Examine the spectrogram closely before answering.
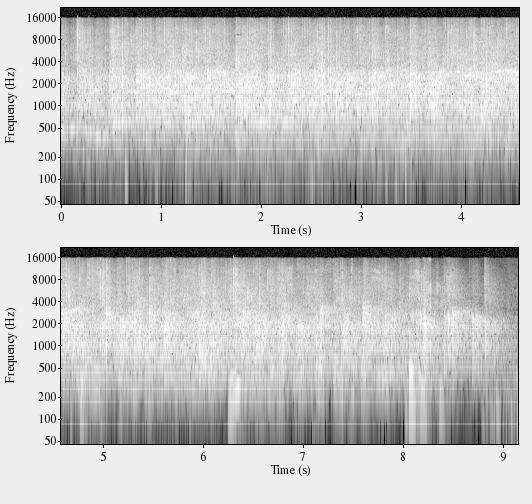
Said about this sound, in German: Bitte gebt einen grossen Applaus einem meiner grössten Heroes und meiner Ehefrau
